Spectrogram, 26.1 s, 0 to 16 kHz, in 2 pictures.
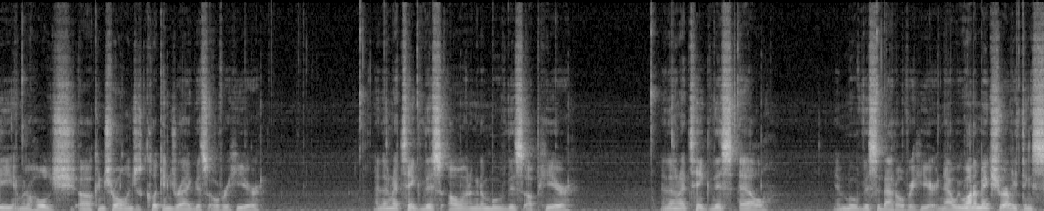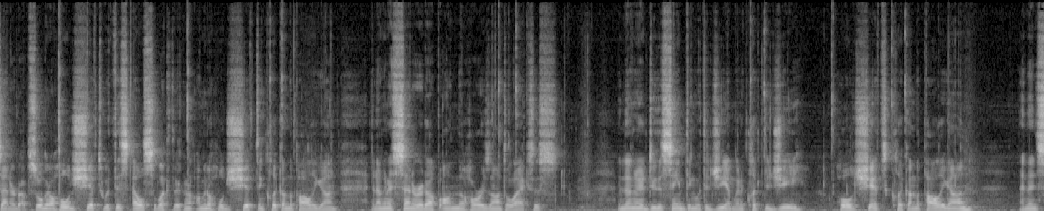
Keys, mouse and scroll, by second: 0.4-4.8 ctrl+drag, 5.4-8.5 drag, 9.4-11.3 ctrl+drag, 16.6 shift+click, 19.4 click, 22.6 click, 24.3 shift+click.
